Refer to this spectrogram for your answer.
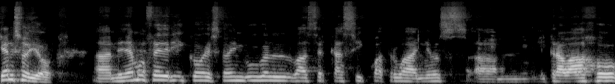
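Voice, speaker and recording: This man has a Portuguese accent and ordinary pitch variation. He talks at a fairly slow pace. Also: dry, close sound with no echo. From Portugal. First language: Portuguese (speaking Spanish). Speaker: cloud customer engineer. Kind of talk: webinar presentation. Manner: hesitant, with fillers.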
